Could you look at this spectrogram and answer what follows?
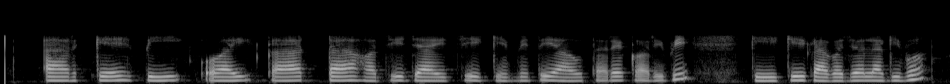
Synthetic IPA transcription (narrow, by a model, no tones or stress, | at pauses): aɾkebi | o̰ajkaʈaɦɔd͡ʒid͡ʒajt͡ʃʰikimit̪iawt̪ʰɔ̰ɾekɔ̰ɾḭbikikikaɡɔd͡ʒɔlaɡibɔ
